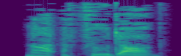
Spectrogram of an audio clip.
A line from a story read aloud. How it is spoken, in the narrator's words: I said tightly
